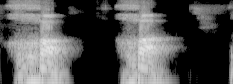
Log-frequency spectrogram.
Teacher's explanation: زبان کی جڑ کو اوپر اٹھا کر اندر سے پریشر کے ساتھ آواز نکالیں، خا، خا۔ بیچ حلق سے ہا ادا ہوتا ہے اور آخر حلق سے خا ادا ہوتا ہے، خا، خا، خا۔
